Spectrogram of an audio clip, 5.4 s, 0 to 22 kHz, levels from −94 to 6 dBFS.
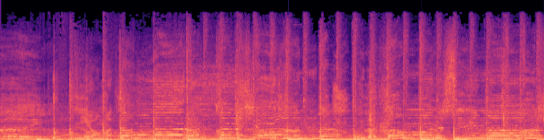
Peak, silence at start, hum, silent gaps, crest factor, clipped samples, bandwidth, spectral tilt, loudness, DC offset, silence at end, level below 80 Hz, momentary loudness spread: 0 dBFS; 0 s; none; none; 10 dB; under 0.1%; over 20 kHz; -4.5 dB/octave; -12 LUFS; under 0.1%; 0 s; -16 dBFS; 2 LU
